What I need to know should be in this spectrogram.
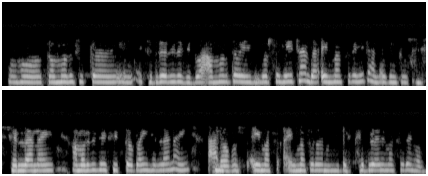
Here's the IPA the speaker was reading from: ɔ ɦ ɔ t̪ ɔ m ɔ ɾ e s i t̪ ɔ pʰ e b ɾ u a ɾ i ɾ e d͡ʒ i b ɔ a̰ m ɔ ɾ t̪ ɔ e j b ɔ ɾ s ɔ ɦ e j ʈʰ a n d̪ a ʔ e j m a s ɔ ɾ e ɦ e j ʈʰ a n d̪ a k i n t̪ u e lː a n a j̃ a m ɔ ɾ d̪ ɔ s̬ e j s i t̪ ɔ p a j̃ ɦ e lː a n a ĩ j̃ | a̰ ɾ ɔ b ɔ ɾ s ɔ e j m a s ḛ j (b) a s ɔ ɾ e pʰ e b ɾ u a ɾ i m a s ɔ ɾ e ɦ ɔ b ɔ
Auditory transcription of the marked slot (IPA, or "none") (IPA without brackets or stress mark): m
